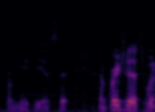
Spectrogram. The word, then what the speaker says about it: Prometheus: or prometheous but it's it should be pronounced Prometheus I'm pretty sure that's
